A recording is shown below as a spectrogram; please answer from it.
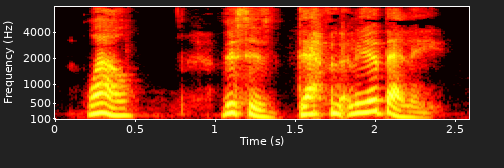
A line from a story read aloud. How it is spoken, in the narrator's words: he laughed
